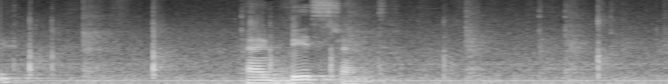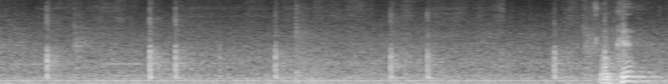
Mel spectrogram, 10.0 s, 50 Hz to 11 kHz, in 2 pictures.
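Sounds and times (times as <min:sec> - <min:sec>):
chalk tapping and scratching: 0:00.0 - 0:01.3, 0:02.0 - 0:04.7, 0:05.3 - 0:09.8
steady low hum: 0:00.0 - 0:10.0.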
